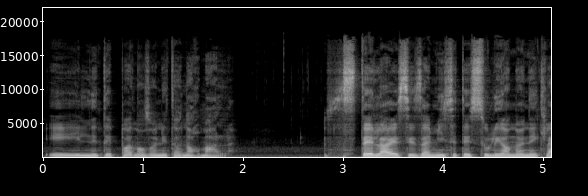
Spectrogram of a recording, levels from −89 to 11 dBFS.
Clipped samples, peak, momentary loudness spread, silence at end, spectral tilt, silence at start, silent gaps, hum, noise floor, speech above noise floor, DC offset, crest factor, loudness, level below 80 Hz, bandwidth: under 0.1%; 0 dBFS; 11 LU; 0 s; -5 dB/octave; 0.05 s; none; none; -55 dBFS; 36 dB; under 0.1%; 20 dB; -19 LUFS; -44 dBFS; 18 kHz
